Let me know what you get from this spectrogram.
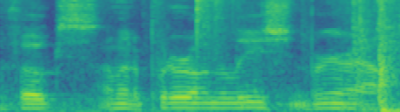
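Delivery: normal talking voice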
